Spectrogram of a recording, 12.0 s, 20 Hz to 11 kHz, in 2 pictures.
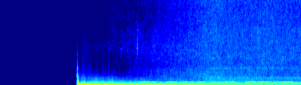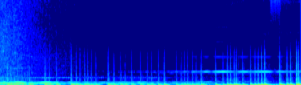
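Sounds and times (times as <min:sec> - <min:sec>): deep rumbling drone: 0:01.6 - 0:08.1.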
